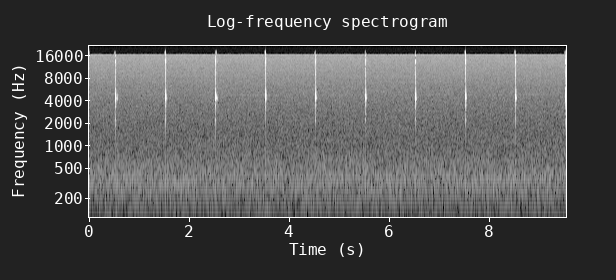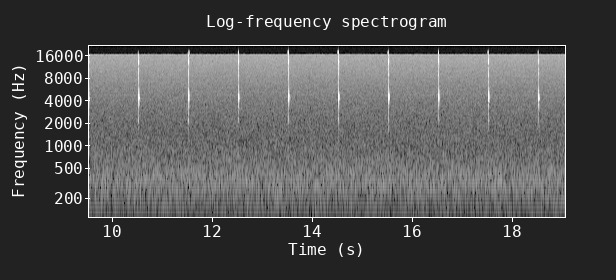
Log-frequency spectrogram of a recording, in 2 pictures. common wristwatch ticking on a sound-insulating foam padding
1.5s 1.7s, 2.5s 2.7s, 7.5s 7.7s, 10.5s 10.7s, 12.4s 12.6s, 13.5s 13.7s, 14.5s 14.7s, 15.5s 15.7s, 17.4s 17.7s, 18.4s 18.7s

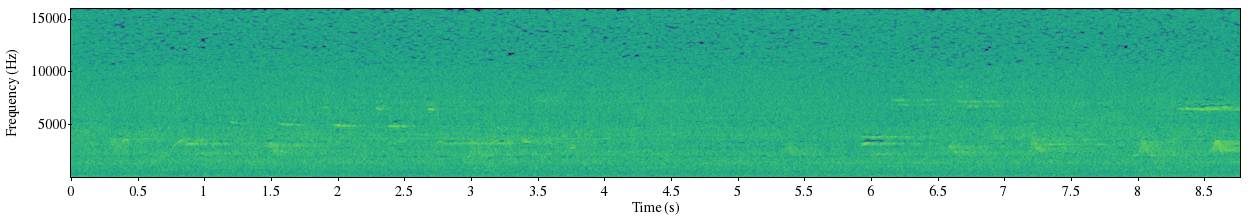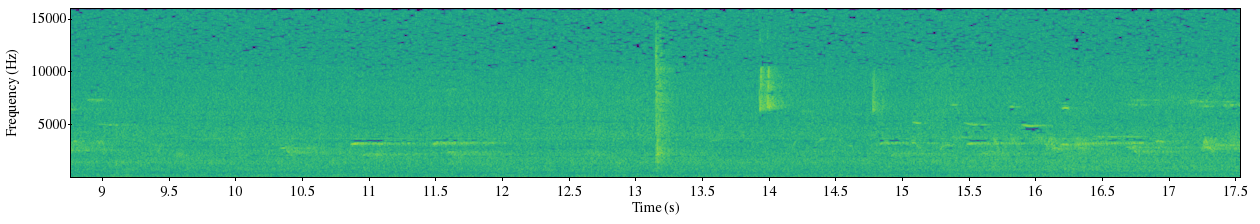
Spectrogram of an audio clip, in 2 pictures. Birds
5.3s 12.6s, 13.2s 17.5s

